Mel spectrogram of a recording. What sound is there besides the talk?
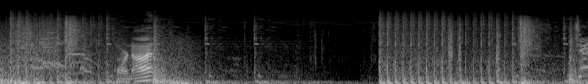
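gunfire in video game Call of Duty Mobile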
